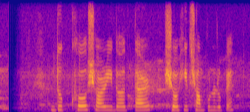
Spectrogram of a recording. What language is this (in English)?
Bangla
